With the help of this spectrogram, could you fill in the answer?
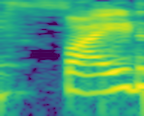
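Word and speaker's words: fight: अगर किसी शब्द के अंत में GH या GHT हो तो GH साइलेंट रहता है, यानी आखिरी में अगर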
